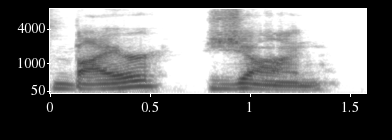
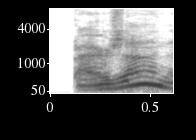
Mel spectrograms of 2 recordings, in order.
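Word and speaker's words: Byargeon: B-Y-A-R is Byer, and then the G-E-O-N is pronounced like Z-H-I-O-N, Jean. So it's Byer Jean. – Byer Jean. – Byer Jean, that's it.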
